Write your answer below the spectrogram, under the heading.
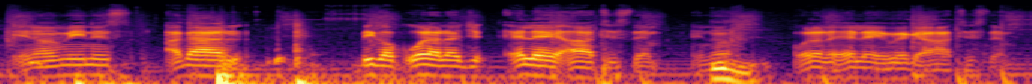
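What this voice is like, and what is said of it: Thick accent. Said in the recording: “you got a thick ass accent”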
